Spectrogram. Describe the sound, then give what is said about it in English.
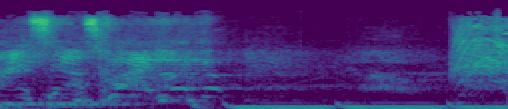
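A loud concert crowd yells and cheers for about a second, voices whooping together, before deep booming bass hits and music take over, with crowd noise continuing underneath. “Listen. Listen to the crowd.”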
